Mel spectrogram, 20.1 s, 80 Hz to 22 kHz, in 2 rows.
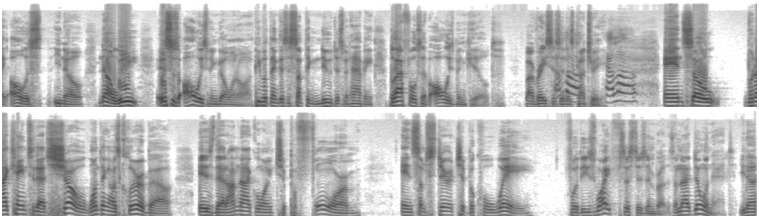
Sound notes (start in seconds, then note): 8.3 bell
